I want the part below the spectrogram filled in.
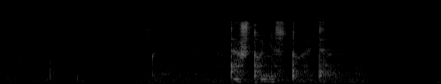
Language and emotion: Russian, neutral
